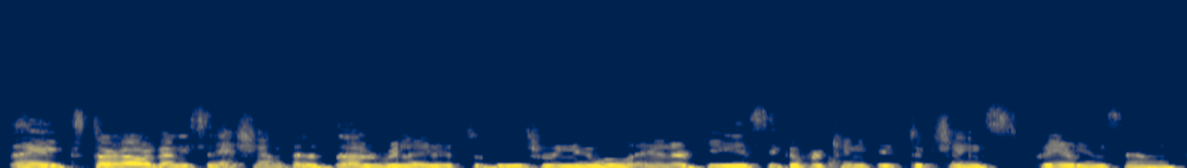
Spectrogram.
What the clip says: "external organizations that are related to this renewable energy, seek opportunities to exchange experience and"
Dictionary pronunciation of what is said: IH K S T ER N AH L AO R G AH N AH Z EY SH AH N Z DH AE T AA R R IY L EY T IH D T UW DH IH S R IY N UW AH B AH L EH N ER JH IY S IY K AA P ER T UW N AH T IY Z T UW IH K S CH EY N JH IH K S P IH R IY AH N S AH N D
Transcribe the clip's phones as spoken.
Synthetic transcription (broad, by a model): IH K S T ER N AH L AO R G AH N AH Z EY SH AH N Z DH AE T AA R R IY L EY T IH D T UW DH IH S R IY N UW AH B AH L EH N ER JH IY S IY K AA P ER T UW N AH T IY T UW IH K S CH EY N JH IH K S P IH R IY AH N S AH N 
